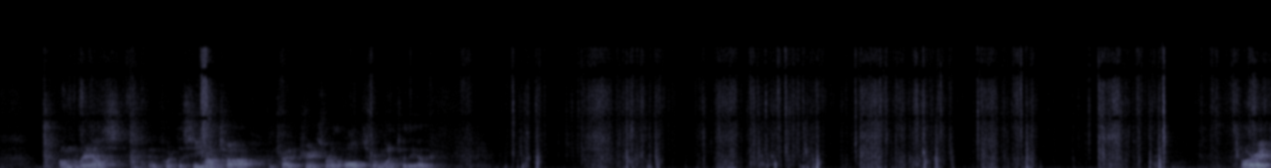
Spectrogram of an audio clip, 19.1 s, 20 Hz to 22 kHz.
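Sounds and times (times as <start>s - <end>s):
utility knife cutting cardboard: 8.6s - 17.5s.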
